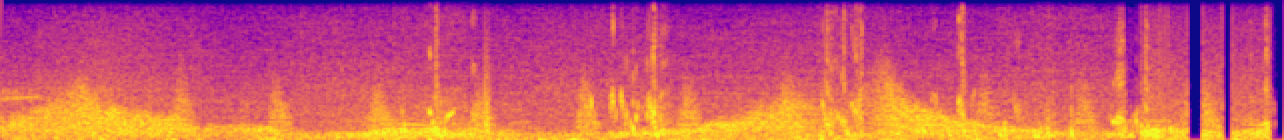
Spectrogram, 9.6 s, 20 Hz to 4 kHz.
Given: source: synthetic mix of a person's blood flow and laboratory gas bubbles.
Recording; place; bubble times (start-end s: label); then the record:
Doppler ultrasound of blood flow; subclavian vein
2.81-2.87 s: bubbles
2.96-3.57 s: bubbles
4.39-4.47 s: bubbles
4.55-5.07 s: bubbles
6.12-6.51 s: bubbles
6.89-7.32 s: bubbles
7.46-8.10 s: bubbles
8.31-8.66 s: bubbles
9.38-9.56 s: bubbles
From the record:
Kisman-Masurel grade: 232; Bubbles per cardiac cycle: several, 3 to 8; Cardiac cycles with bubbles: 50 to 99%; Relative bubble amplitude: moderate (0.250 to 0.450); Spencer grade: 3 (all of the cardiac periods contain showers or single bubble signals, but not dominating or overriding the cardiac motion signals); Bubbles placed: anywhere in the cardiac cycle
